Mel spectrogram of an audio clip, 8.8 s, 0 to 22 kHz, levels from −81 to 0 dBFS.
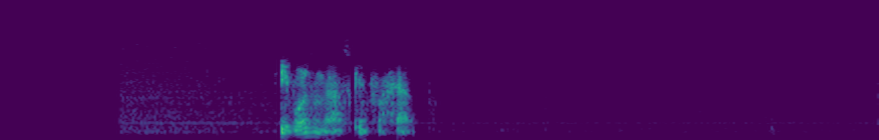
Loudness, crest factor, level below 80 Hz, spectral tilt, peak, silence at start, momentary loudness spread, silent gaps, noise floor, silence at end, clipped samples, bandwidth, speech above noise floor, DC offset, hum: -34 LUFS; 28 dB; -90 dBFS; -5.5 dB/octave; -14 dBFS; 2.8 s; 11 LU; none; -78 dBFS; 4.65 s; under 0.1%; 7.6 kHz; 45 dB; under 0.1%; none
